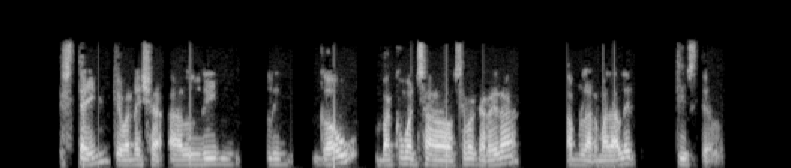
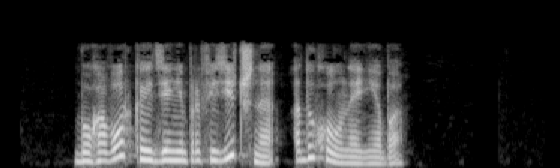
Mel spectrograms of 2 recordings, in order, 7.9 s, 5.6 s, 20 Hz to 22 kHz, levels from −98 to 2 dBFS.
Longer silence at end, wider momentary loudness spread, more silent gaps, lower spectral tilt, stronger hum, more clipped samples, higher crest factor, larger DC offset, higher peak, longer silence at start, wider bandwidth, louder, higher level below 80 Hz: second, 0.7 s vs 1.55 s; first, 15 LU vs 8 LU; first, 2.41-2.67 s, 3.03-3.12 s, 3.65-3.75 s, 5.23-5.66 s, 6.43-6.76 s vs none; second, -3 dB/octave vs -5 dB/octave; neither; neither; about the same, 18 dB vs 16 dB; neither; about the same, 0 dBFS vs -2 dBFS; second, 0.6 s vs 0.75 s; about the same, 8.4 kHz vs 7.8 kHz; about the same, -17 LUFS vs -15 LUFS; about the same, -56 dBFS vs -58 dBFS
